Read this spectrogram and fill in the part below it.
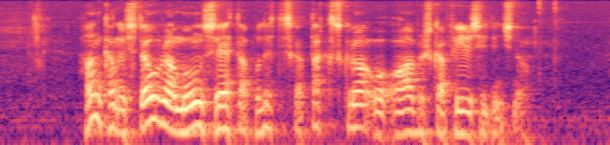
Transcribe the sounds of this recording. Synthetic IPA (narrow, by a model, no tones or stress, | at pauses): hankʰanujst̪œwɾamuːnseːt̪a̰pʰʊlɪt̪ɪ̥ska̰d̪akskɾɔaʔoːʔaːʋɪʂkafiːɾsiːd̪ɪ̰ɲt͡ɕɪna̰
